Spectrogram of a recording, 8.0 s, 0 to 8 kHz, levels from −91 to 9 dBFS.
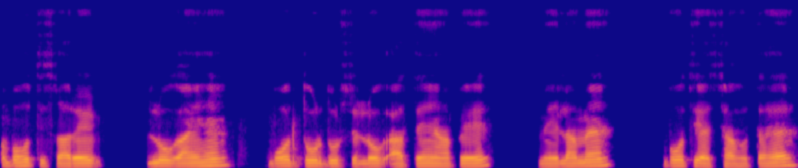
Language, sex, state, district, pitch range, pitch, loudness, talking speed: Hindi, male, Bihar, Jahanabad, 125-140 Hz, 130 Hz, -17 LUFS, 160 wpm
